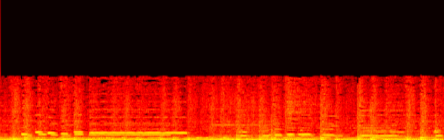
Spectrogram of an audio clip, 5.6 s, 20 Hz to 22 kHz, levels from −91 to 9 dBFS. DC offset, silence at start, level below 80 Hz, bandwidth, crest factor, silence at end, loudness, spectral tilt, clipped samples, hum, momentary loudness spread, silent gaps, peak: under 0.1%; 0 s; -24 dBFS; 10.5 kHz; 14 dB; 0 s; -21 LUFS; -5.5 dB/octave; under 0.1%; none; 2 LU; none; -6 dBFS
